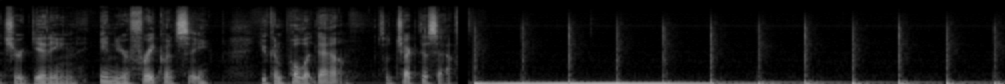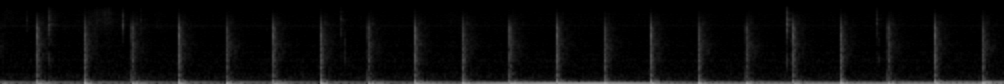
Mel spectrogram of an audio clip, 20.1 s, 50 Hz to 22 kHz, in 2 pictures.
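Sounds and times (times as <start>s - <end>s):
kick drum loop: 4.7s - 20.0s.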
